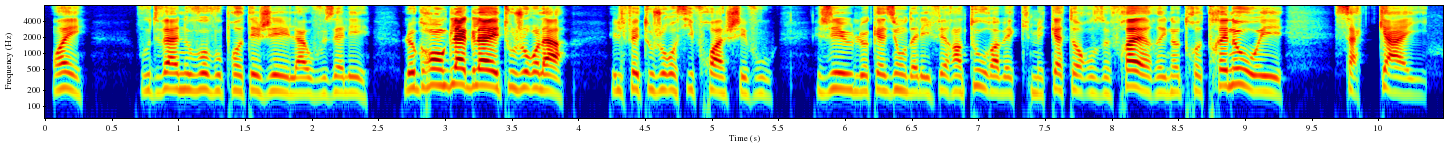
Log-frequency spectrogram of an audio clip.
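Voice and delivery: loud, quick rabbit voice. Acted. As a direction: warn them like a fussy rabbit.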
